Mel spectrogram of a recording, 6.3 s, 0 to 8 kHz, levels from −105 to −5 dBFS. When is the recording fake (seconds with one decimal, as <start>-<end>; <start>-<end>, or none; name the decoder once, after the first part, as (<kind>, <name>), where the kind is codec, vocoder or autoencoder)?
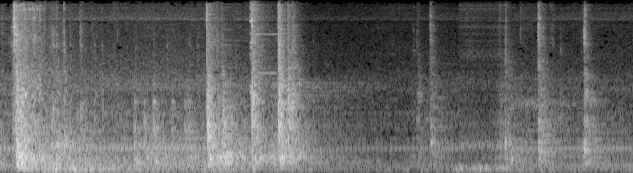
4.6-5.1 (codec, ZipCodec)

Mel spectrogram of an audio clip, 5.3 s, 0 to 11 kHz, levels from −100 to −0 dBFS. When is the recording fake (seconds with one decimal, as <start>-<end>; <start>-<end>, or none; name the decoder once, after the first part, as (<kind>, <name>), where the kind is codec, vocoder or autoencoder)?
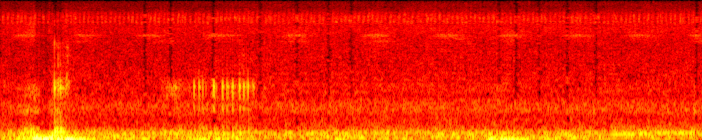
1.7-4.7 (vocoder, Vocos)

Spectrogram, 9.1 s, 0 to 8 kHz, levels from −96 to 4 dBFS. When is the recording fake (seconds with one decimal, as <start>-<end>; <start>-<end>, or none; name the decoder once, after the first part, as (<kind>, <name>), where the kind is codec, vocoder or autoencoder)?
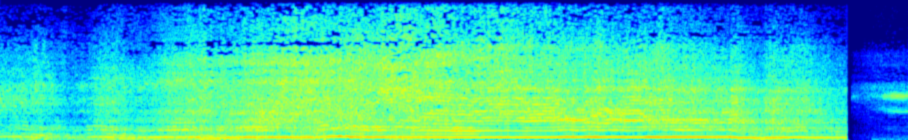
none

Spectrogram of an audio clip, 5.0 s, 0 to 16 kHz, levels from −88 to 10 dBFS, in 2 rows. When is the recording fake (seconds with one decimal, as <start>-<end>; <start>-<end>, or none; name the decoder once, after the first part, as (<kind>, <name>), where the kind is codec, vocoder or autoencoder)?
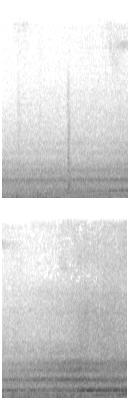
1.5-3.6 (vocoder, BigVGAN v2)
